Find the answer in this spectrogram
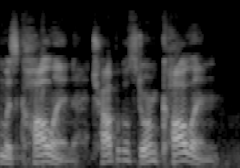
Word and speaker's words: Colin: Tropical Storm Colin. Which may or may have not been able to have been pronounced colon.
